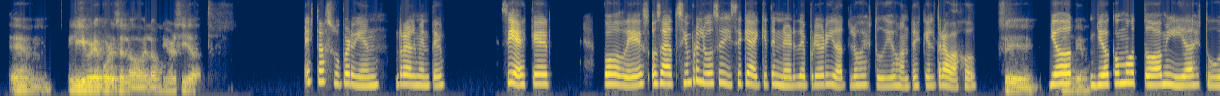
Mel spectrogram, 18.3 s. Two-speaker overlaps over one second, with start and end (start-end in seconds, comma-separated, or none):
none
